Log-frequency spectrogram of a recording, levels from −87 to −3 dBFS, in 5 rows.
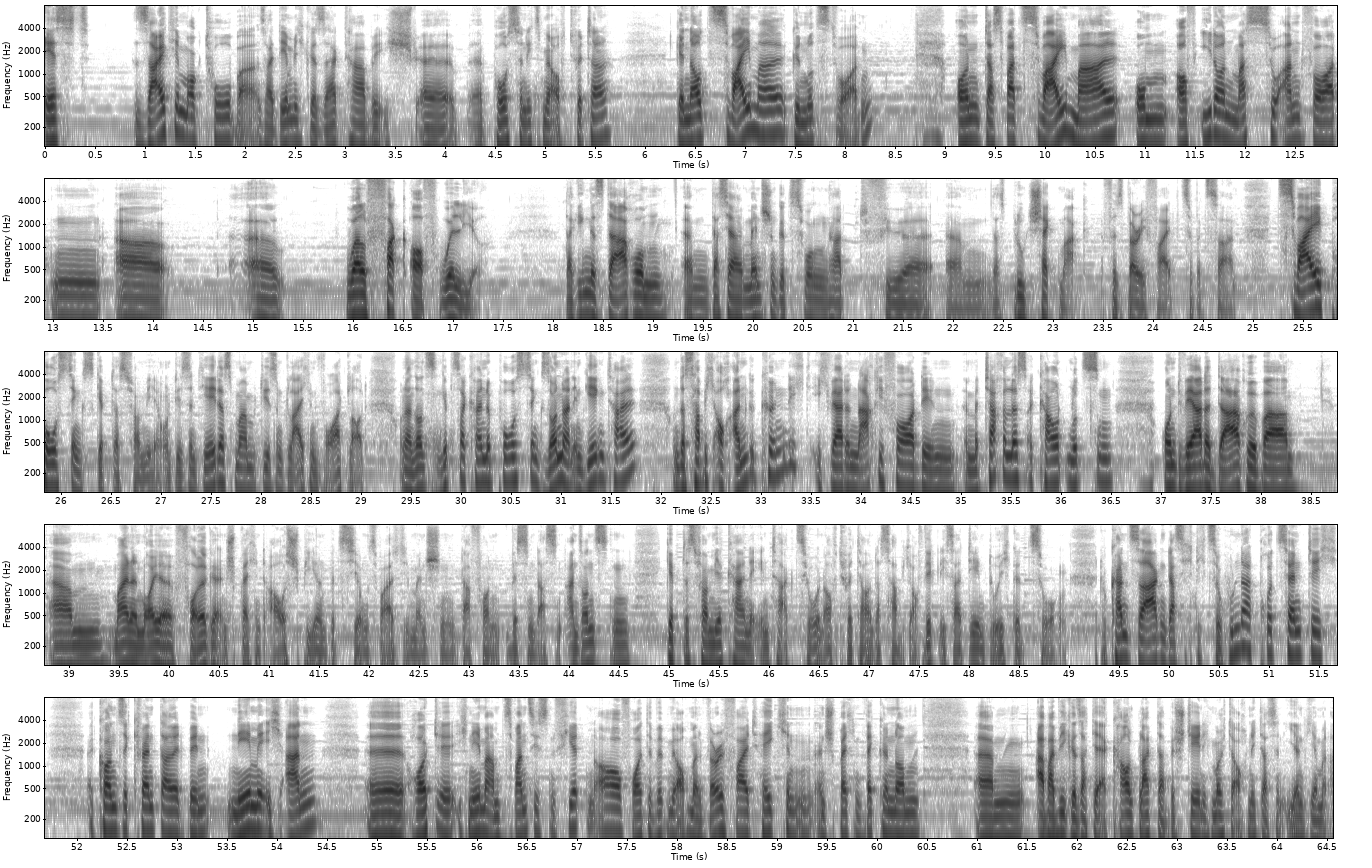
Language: German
